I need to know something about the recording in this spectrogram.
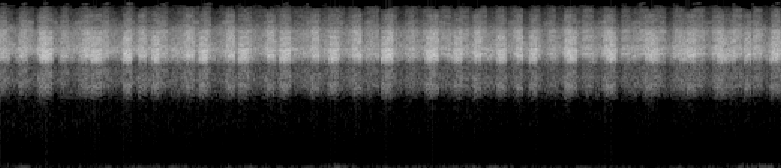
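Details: A wall of cicada song in a pine forest in Greece during midsummer, a bright metallic hiss rising and falling in steady pulses about three times a second, with no other sounds.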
